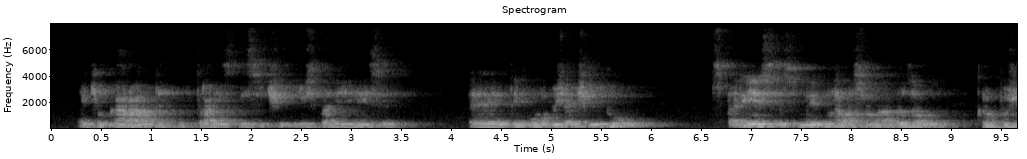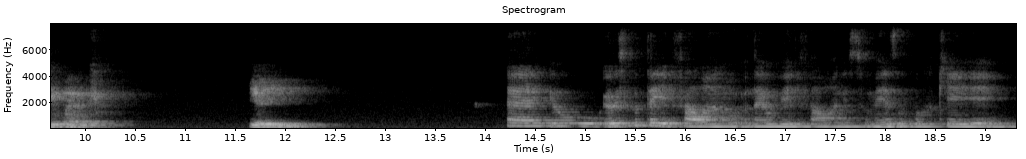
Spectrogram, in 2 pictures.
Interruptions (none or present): none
